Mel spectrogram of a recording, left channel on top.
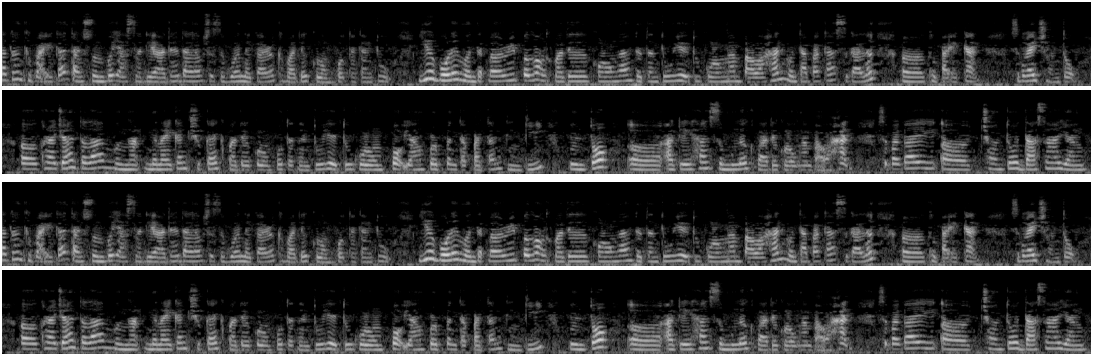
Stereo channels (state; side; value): identical; both; correlation 1.00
